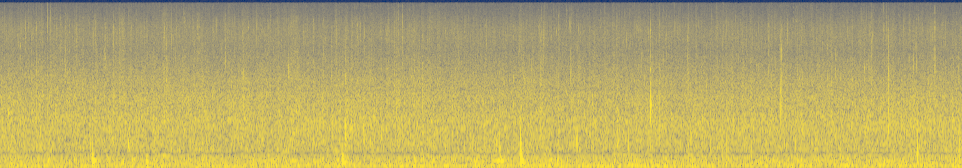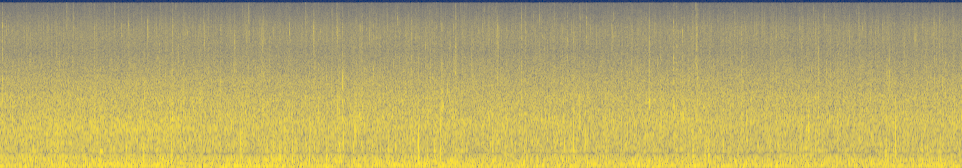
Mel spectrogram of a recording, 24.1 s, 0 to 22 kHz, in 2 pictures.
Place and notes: Ascolto il tuo cuore, città. I listen to your heart, city. Several chapters **SCROLL DOWN FOR ALL RECORDINGS** - Round midnight with light rain in the time of COVID19 Soundscape
"Round midnight with light rain in the time of COVID19" Soundscape
Chapter CIII of Ascolto il tuo cuore, città, I listen to your heart, city
Monday, June 8th – Tuesday June 9th 2020. Fixed position on an internal terrace at San Salvario district Turin, ninety-one days after (but day thirty-seven of Phase II and day twenty-four of Phase IIB and day eighteen of Phase IIC) of emergency disposition due to the epidemic of COVID19.
Start at 11:42 p.m. end at 00:01 a.m. duration of recording 19'22''.
8 June, 23:42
